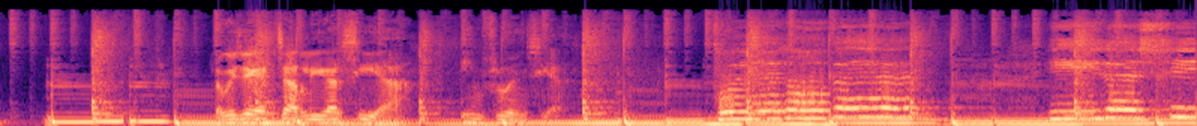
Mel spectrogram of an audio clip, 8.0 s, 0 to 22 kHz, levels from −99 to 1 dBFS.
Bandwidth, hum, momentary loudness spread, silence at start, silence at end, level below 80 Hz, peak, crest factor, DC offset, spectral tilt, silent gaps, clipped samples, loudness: 16 kHz; none; 8 LU; 0.05 s; 0 s; -18 dBFS; 0 dBFS; 10 dB; under 0.1%; -6 dB/octave; none; 0.3%; -10 LUFS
